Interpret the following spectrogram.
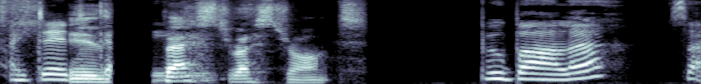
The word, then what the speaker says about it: Bubala: Bubala. Is that how you say it? Bubala.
